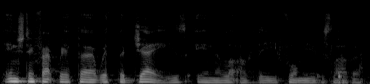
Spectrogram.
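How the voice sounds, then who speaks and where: A man with a deep, husky voice co-hosts a relaxed travel podcast. He wanders through his stories with plenty of ums and restarts. His tone stays mellow and unhurried. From United Kingdom. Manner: rambling anecdotal storyteller, many fillers. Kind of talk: casual podcast chat.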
